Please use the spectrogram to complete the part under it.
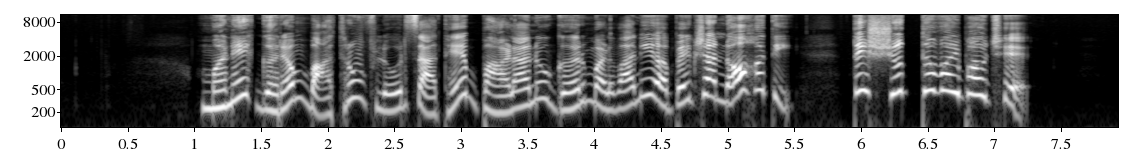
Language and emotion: Gujarati, surprised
